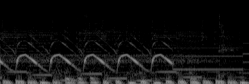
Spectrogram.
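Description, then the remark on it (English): Sirens of many emergency vehicles, police cars and an ambulance, coming down a winding road, wail in a fast, repeating up-and-down sweep, about five cycles, with a steady tone layered over a rumbling, pulsing engine-like low end. No one speaks. “coming down the like circular loopy road, a lot of emergency vehicles. Like, in addition to cops, there's also like an ambulance and such.”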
